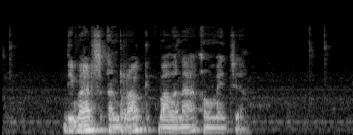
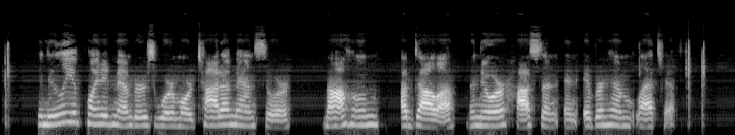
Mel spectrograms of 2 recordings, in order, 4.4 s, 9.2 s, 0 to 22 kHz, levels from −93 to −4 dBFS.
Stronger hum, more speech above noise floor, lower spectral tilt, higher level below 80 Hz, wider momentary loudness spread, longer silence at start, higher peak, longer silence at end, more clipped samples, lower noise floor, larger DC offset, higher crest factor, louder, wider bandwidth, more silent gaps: neither; first, 37 dB vs 20 dB; first, -7 dB/octave vs -2.5 dB/octave; first, -50 dBFS vs -74 dBFS; about the same, 14 LU vs 16 LU; first, 0.8 s vs 0.05 s; second, -10 dBFS vs -4 dBFS; first, 1.3 s vs 0.35 s; neither; first, -64 dBFS vs -43 dBFS; neither; about the same, 20 dB vs 20 dB; second, -28 LUFS vs -23 LUFS; first, 10.5 kHz vs 9.4 kHz; neither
